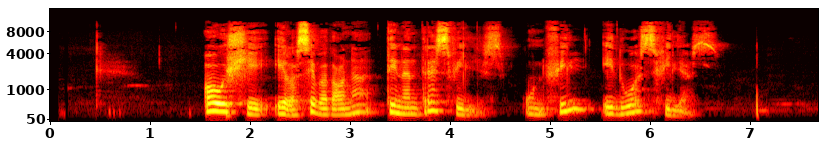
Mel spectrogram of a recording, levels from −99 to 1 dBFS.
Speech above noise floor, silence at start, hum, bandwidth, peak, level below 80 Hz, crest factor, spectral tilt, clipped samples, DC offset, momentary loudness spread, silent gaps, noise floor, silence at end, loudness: 43 dB; 1.55 s; none; 11.5 kHz; -4 dBFS; -80 dBFS; 24 dB; -2 dB/octave; under 0.1%; under 0.1%; 15 LU; none; -68 dBFS; 1.05 s; -24 LUFS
